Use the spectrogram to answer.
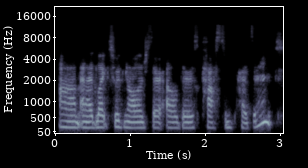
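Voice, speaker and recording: Woman, Canadian accent, husky voice, dry close sound, friendly informal workshop host. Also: fairly low pitch, little pitch movement, brisk, no room sound, low-quality recording. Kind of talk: presenting an online workshop to participants. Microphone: video call.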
